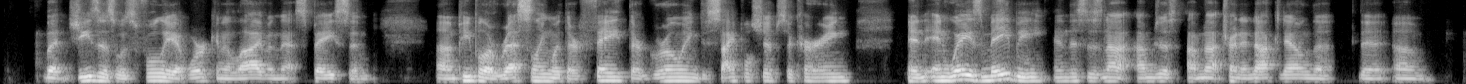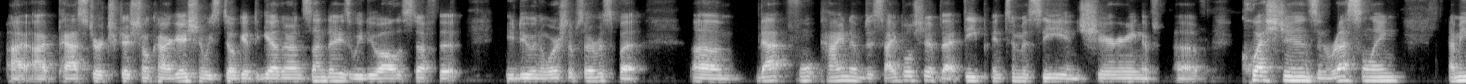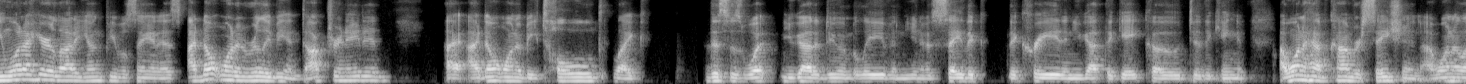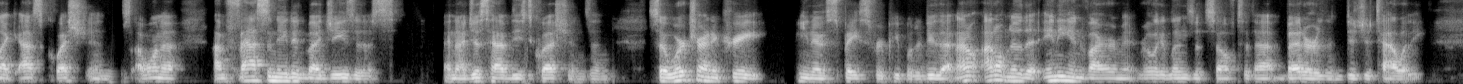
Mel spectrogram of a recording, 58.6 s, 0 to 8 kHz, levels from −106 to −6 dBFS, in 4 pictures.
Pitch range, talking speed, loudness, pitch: 110-130 Hz, 195 wpm, -25 LUFS, 115 Hz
